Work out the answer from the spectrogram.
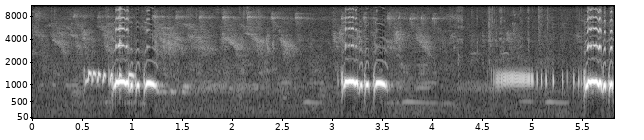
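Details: Local zebra dove singing loudly to goad other zebra doves into song: three emphatic rolled cooing phrases about two seconds apart, each led in by a softer buzzy trill, with quiet pauses between.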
